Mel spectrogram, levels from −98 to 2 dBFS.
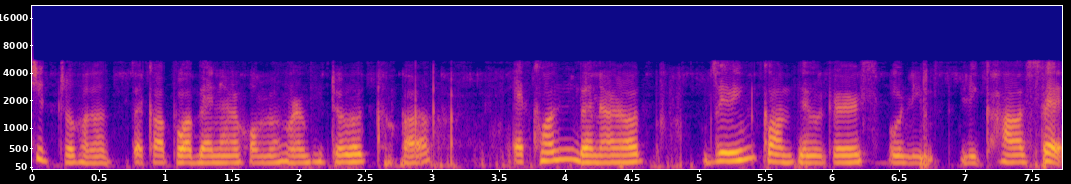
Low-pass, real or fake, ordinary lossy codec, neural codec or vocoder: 5.4 kHz; fake; none; codec, 24 kHz, 1.5 kbps, HILCodec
